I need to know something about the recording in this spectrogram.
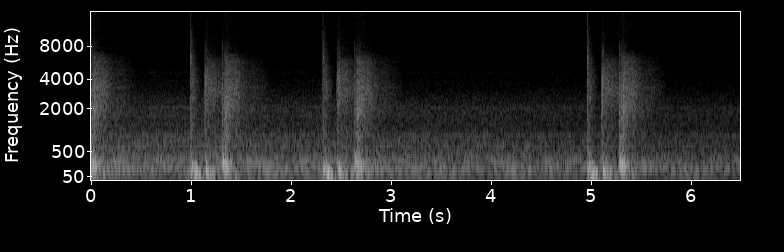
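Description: A punchy game sound effect thumps several times.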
